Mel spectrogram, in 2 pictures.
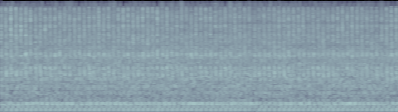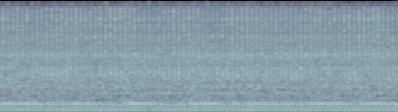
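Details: Qualcast rotary mower after carb gasket and diaphragm replacement and new Torch spark plug: steady, even single-cylinder putter with no hunting or rattles; oil sizzling off after being tipped; speed may need raising slightly; runs properly.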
